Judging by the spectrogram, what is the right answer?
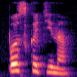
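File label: "пӧскӧтина", Komi, female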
